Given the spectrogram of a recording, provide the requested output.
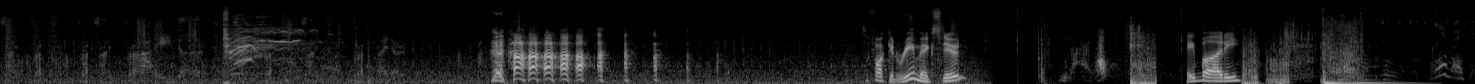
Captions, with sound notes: (laughs) It's a fricking remix, dude. Hey buddy.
